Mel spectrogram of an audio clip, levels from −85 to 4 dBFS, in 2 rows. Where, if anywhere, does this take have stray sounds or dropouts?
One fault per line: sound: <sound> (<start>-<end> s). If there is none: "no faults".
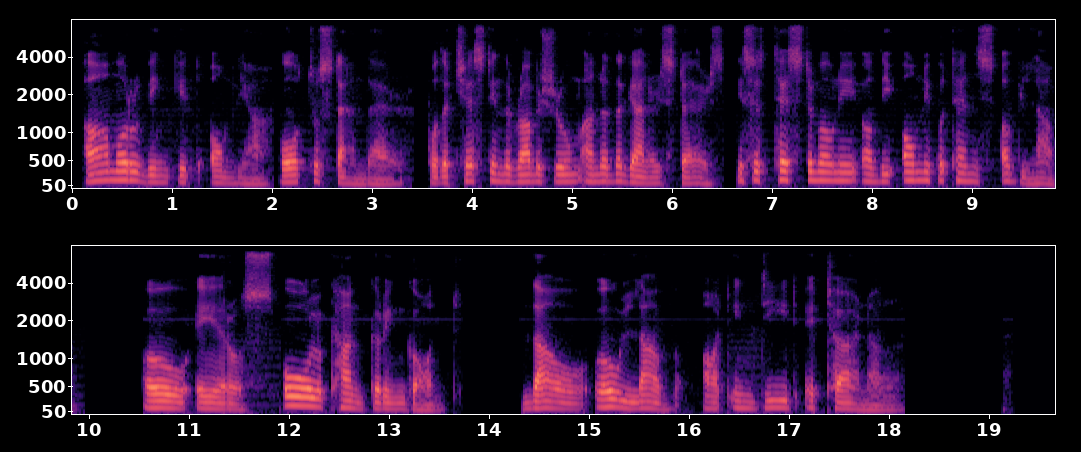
no faults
